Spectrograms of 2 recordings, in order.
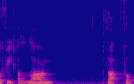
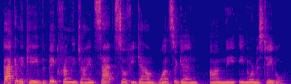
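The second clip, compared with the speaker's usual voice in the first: ordinary delivery, nothing marked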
